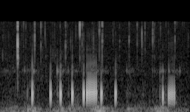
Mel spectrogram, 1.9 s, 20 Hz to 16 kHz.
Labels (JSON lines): {"label": "biophony, knock croak", "recorder": "SoundTrap 300"}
